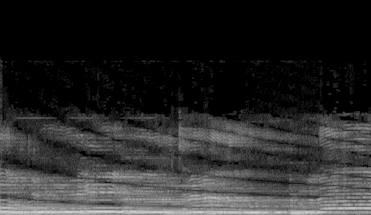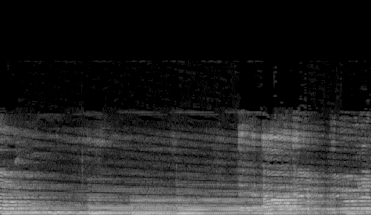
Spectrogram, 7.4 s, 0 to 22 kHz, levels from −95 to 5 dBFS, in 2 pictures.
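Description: Throughout the clip the channels are drifting apart: the left and right sides come from devices running on separate clocks, mismatched by around 200 parts per million, so the delay between them slides steadily to about one and a half milliseconds. Folded to mono, comb notches sweep slowly through the spectrum, heard as a gradual flanging.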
